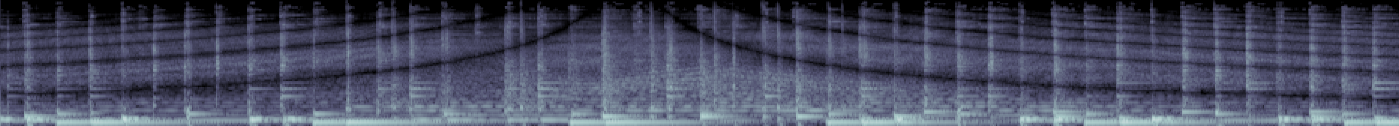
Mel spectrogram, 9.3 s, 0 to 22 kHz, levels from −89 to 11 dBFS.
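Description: The audio has channels drifting apart for its whole length. The left and right sides seem to run on separate clocks, off by something like 100 ppm, so the gap between them grows steadily to a little under a millisecond by the end. Summed to mono, the comb notches glide slowly in one direction, giving a slow flanging. Unlike a flanger effect, the sweep never cycles back, and unlike a fixed channel offset, the coloration keeps moving.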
